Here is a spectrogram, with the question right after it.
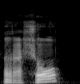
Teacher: the unstressed syllables have been reduced and in the case of russian this is often a movement towards the lower parts of the mouth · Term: vowel reduction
